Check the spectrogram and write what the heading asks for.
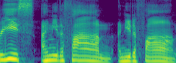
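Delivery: slow, stretched-out put-on British accent. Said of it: "she's saying it in, like, a British accent".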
